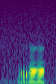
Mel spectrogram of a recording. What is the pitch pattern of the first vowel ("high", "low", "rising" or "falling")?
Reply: low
